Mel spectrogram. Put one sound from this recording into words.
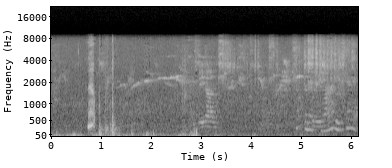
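A small bird chirps softly close by.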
